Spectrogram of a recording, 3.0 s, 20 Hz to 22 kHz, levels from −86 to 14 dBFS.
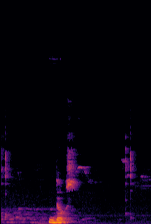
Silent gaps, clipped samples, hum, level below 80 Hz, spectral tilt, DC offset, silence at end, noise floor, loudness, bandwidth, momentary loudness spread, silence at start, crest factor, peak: none; under 0.1%; none; -70 dBFS; -6 dB/octave; under 0.1%; 1.4 s; -70 dBFS; -20 LUFS; 7.8 kHz; 27 LU; 1 s; 20 dB; -6 dBFS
